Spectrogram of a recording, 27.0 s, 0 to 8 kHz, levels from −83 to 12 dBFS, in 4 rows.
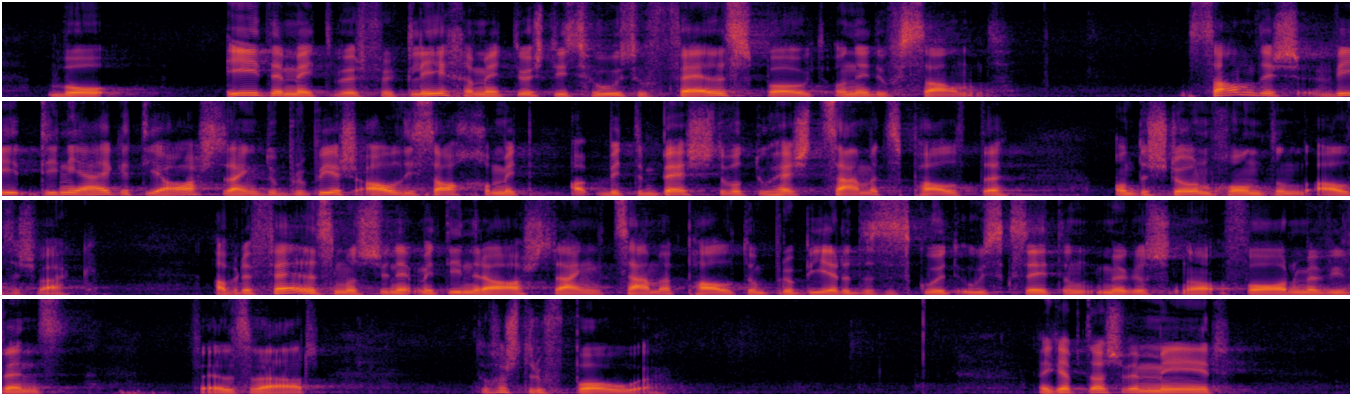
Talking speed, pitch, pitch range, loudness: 175 wpm, 135 Hz, 120-150 Hz, -23 LUFS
